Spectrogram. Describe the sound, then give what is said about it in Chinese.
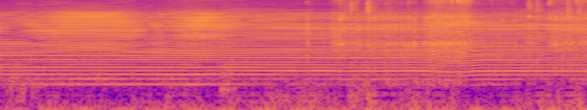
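An electric shaver shaves a beard with a steady, droning buzz that holds at an even pitch. In the second half, brighter rasping bursts appear as the head cuts through the stubble. “感受一下刮胡子的感觉吧。”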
